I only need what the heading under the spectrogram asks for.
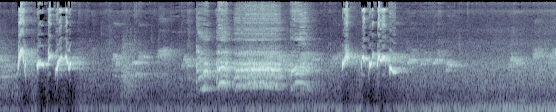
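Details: Spirited red-whiskered bulbul song: a rapid cluster of bright upslurred whistles, a pause, a full liquid warbling phrase, then another quick run of sharp rising notes and a soft trailing note.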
